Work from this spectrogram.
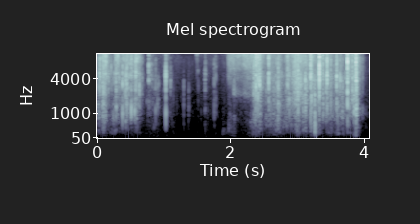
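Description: A hand squeezes and crumples the pages of a glossy paper magazine into a wad. The result is a dense, bright crinkling and crackling with a quieter pause of scattered small crackles in the middle, then a louder burst of crumpling.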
